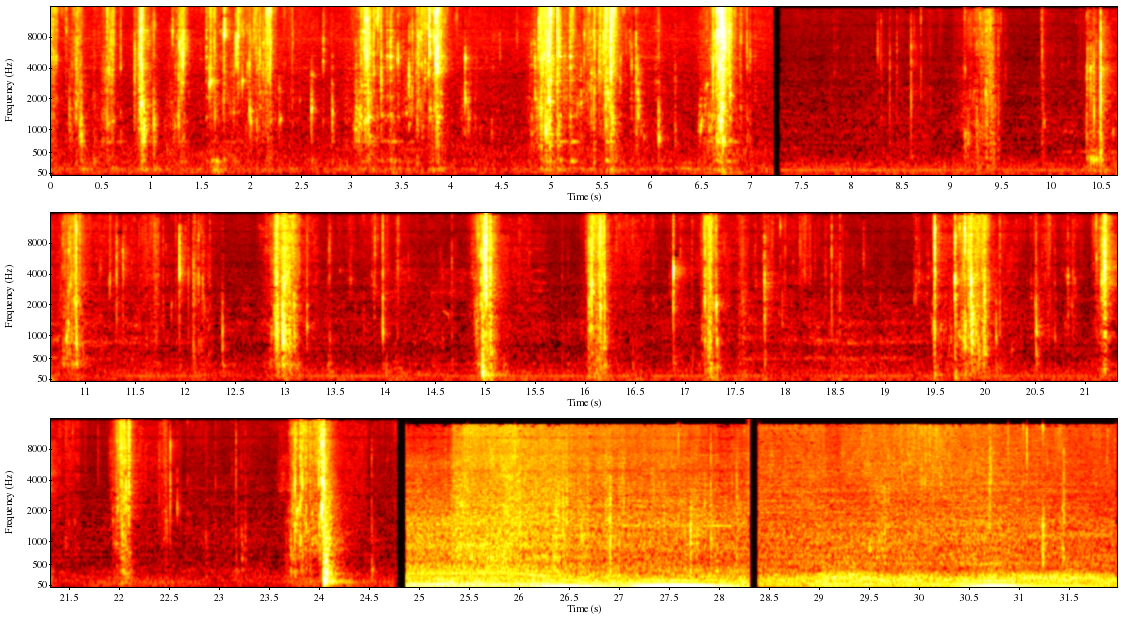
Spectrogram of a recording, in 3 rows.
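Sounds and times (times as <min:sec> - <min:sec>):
car tyre rolling over slime: 0:24.9 - 0:28.3.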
